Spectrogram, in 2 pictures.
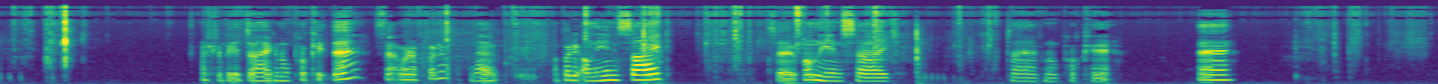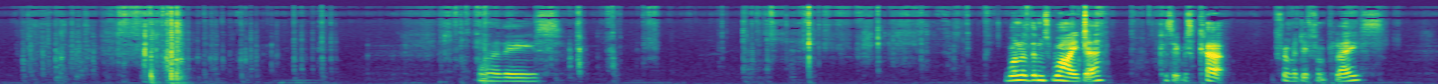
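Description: Paper rustles and creases as it is folded by hand.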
